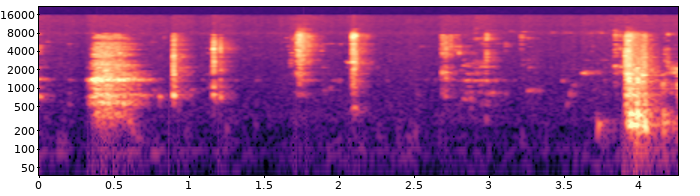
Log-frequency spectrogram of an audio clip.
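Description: A few faint, brief splashing and handling sounds from a large snakehead being grabbed by hand out of shallow swamp water, with short clicks in between and a louder splash near the end.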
